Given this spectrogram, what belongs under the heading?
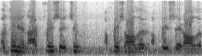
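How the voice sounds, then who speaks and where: Speech comes at a very fast pace with ordinary pitch variation. Noticeable background noise runs underneath. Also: man. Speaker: motorcycle vlogger. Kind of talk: vlog. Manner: loud.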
